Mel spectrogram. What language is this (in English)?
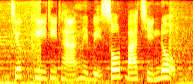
Vietnamese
